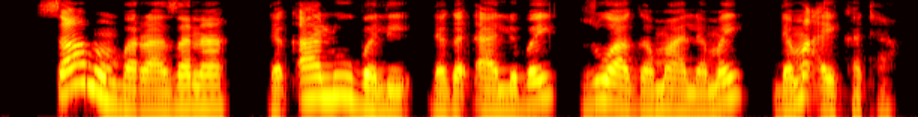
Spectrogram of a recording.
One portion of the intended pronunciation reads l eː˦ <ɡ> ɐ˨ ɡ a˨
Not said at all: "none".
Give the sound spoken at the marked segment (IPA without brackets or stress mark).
d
